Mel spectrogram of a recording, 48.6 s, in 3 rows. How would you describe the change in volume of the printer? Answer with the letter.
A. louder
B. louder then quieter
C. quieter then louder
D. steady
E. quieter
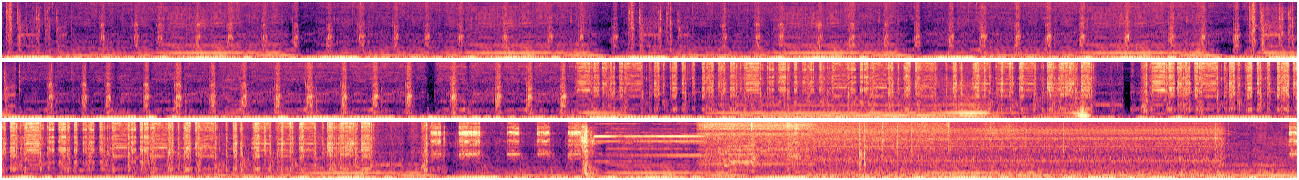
A.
